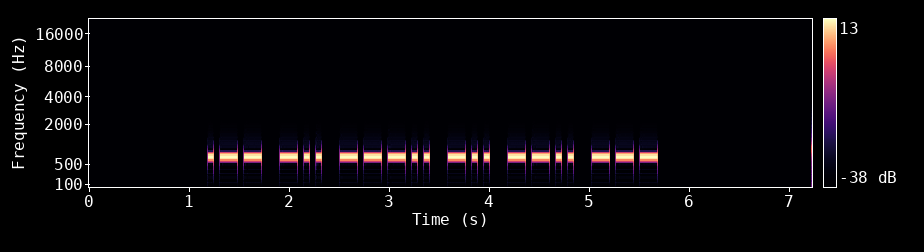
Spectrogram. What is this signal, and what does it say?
Morse code, heard as a keyed tone, about 20 wpm, 700 Hz. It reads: WD8DZO
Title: USA Call Signs - 4x Character Spacing - 20wpm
